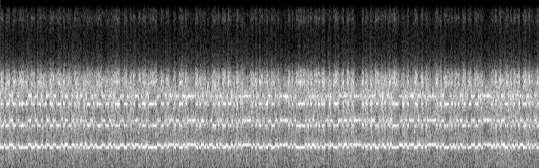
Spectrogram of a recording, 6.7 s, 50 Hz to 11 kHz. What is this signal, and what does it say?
Two-tone teleprinter signal, about 170 Hz shift.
